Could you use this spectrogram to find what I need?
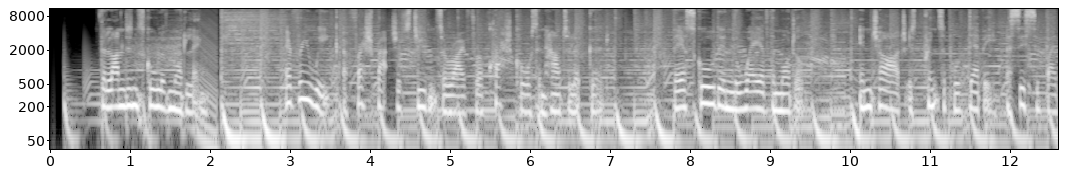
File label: Narrative; Fresh, quirky, full of energy and extremely likeable.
